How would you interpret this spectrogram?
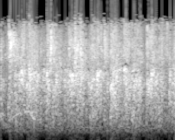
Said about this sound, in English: So everybody give yourselves a round of applause.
